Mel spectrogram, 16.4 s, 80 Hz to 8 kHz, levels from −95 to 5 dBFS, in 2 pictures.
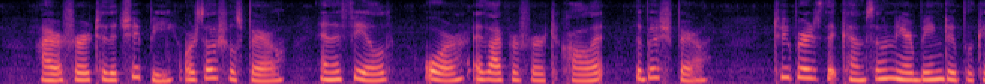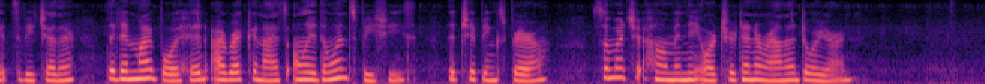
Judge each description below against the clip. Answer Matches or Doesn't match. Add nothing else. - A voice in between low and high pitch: Doesn't match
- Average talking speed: Doesn't match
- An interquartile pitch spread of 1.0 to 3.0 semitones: Matches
